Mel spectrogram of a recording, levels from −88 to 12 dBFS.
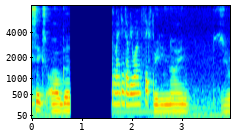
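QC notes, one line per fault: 0.76–1.61 s, playback stall: the speech cuts off mid-flow and the output falls completely silent for about 0.83 s before sound resumes. The likely cause is the player running short of buffered data, or its audio thread being held up, so nothing reached the output until it recovered. The gap sounds like a hard dropout rather than a pause in the speech, because the sound stops abruptly instead of trailing off.
1.61–2.44 s, catch-up at higher speed: as soon as the speech returns it runs at twice normal speed, with pitch raised by roughly ten semitones, giving a rushed, chipmunk-like quality. The player is resampling its backlog to win back the time lost in the stall, so speed and pitch climb together rather than independently. At 2.44 s the speech drops back to normal rate and pitch once the lost time has been made up.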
